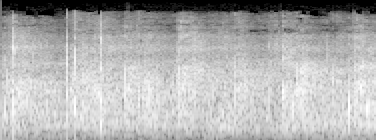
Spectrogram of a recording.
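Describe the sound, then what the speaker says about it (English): Football supporters of Lions FC applaud a substituted player during an NPL men's match against Brisbane City; steady, distant clapping from the stands runs throughout the brief moment. "He comes off to the applause of the Lions FC fans"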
